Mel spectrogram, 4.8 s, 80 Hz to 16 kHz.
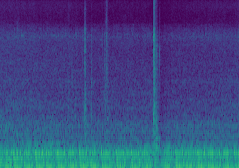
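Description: The engine of a 1972 Chevrolet Chevelle idling with a steady low drone. A short knock comes about three seconds in.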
